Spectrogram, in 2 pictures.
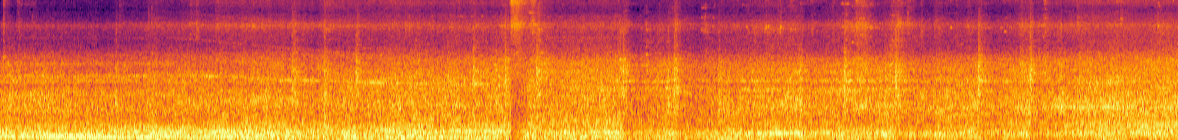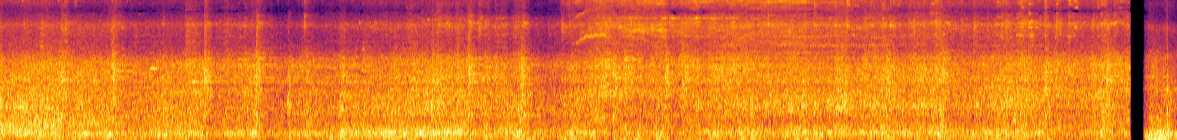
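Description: Diesel locomotive passing close by, its engine heard in the first second or so. Passenger coaches then roll past on the track: a loud, steady rumble with a run of clicks from the wheels.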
